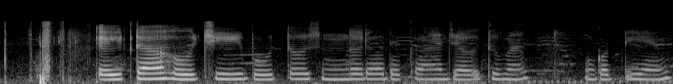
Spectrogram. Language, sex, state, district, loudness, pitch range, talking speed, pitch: Odia, female, Odisha, Malkangiri, -23 LUFS, 230-250 Hz, 60 wpm, 240 Hz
